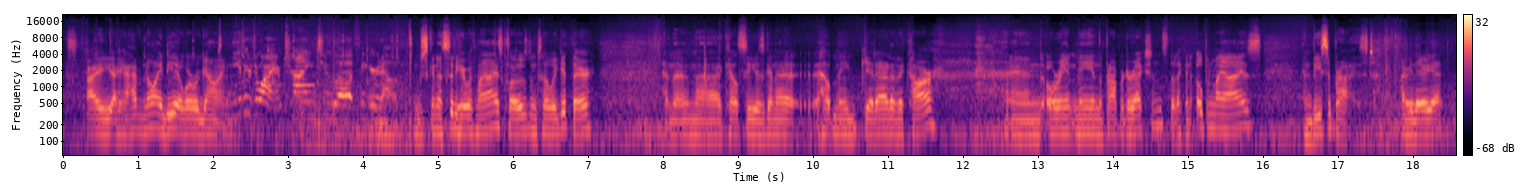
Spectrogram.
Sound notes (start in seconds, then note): 12.2 chuckles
